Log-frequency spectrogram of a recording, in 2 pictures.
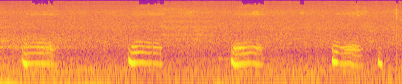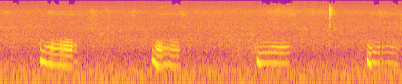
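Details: A ferret snoring in its sleep, each breath a short nasal squeak sliding downward with a thin whistled overtone, regular about every one and a half seconds, eight snores against a quiet hiss.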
